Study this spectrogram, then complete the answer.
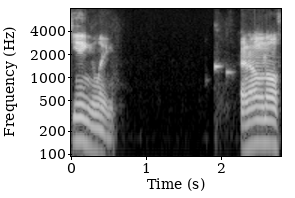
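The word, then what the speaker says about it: Yuengling: how to pronounce it it's pronounced yingling and i don't know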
